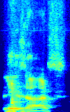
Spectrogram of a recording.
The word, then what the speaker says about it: blazar: BL and then they to kind of rhyme with quazar was called the blazar an interesting catchy name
